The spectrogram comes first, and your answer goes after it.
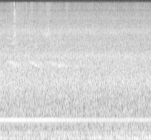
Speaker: I hear that buzzing sound. So, inside here, we've got a a blower wheel. Yeah, that got real hot.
